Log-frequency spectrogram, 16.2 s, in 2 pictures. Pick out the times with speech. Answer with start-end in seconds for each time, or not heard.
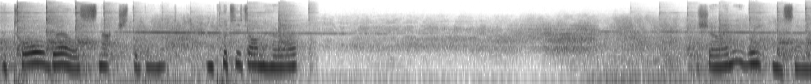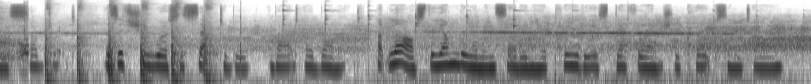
0.0-3.0, 7.0-15.9.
